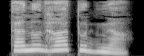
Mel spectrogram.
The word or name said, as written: ತನುಧಾತುಜ್ಞ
